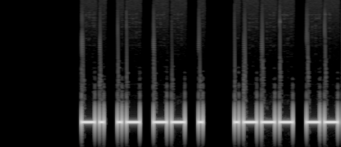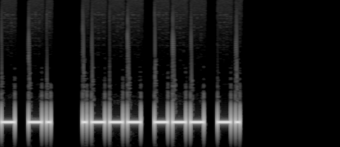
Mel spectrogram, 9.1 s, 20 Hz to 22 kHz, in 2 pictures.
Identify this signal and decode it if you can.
Morse code, heard as a keyed tone, about 20 wpm, 700 Hz. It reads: NAME JON JON
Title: K1USN SST QSO Practice 20wpm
